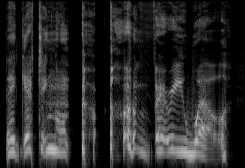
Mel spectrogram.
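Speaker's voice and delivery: high, strained talk broken by a cough; choking voice. A narrator's reading. Hatter answering with bread in his mouth, choking. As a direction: choke on a mouthful mid-sentence. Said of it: "he said in a choking voice".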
